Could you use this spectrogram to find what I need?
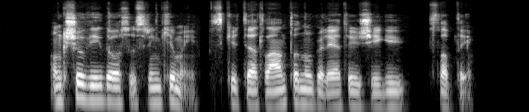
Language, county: Lithuanian, Vilnius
